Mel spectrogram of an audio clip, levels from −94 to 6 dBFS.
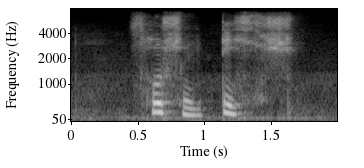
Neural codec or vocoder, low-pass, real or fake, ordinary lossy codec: codec, 16 kHz, 2 kbps, FunCodec, trained on LibriTTS, 25 frames a second; 7.2 kHz; fake; none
